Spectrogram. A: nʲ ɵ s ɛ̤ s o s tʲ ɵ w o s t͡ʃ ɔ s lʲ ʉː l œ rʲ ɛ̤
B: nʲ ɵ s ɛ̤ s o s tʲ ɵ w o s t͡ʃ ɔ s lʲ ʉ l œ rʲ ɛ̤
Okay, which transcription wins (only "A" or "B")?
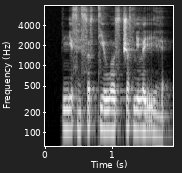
B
